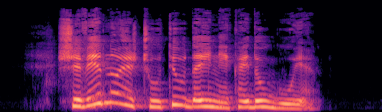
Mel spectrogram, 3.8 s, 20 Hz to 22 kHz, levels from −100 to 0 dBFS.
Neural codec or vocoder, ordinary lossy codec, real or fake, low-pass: none; MP3, 64 kbps; real; 19.8 kHz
